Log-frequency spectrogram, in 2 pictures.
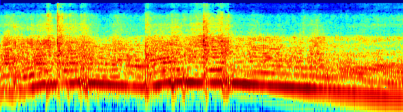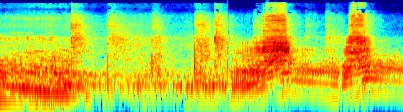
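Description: Car engine revved several times, its pitch rising and falling as it moves past slowly, followed near the end by two short loud bursts about a second apart.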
